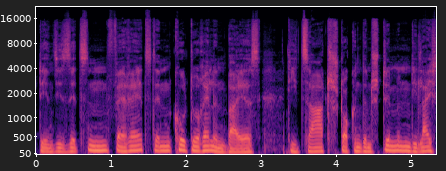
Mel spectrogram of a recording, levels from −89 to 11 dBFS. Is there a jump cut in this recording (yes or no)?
yes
